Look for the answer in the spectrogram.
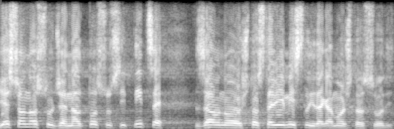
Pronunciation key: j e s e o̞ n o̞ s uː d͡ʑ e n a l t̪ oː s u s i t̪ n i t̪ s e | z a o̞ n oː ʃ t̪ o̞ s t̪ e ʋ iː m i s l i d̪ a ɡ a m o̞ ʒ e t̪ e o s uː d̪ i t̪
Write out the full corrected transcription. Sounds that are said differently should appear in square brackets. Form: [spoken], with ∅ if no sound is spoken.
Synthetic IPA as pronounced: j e s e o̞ n o̞ s uː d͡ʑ e n a l t̪ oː s u s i t̪ n i t̪ s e | z a o̞ n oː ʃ t̪ o̞ s t̪ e ʋ iː m i s l i d̪ a ɡ a m o̞ ʒ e t̪ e o s uː d̪ i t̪

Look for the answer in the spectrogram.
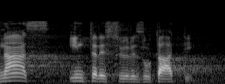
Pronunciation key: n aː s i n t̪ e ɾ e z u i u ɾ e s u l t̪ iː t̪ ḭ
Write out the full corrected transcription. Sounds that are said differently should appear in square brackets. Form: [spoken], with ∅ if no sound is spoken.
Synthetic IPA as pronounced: n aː s i n t̪ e ɾ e [s] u [j] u ɾ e [z] u l t̪ [aː] t̪ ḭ

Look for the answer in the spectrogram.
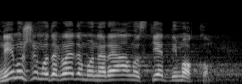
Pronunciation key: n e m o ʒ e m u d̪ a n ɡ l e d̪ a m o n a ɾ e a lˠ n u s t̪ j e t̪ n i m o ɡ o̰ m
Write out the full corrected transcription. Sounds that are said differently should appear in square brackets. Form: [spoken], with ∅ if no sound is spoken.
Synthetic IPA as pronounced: n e m o ʒ e m [o] d̪ a [∅] ɡ l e d̪ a m o n a ɾ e a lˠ n [o] s t̪ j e [d̪] n i m o [k] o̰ m

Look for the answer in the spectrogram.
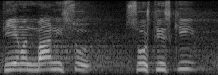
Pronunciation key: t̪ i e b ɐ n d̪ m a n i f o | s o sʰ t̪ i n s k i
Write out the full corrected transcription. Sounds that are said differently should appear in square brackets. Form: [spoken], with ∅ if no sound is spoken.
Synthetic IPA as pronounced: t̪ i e [m] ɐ n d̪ m a n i [s] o | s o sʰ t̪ i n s k i

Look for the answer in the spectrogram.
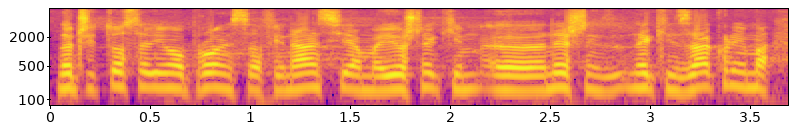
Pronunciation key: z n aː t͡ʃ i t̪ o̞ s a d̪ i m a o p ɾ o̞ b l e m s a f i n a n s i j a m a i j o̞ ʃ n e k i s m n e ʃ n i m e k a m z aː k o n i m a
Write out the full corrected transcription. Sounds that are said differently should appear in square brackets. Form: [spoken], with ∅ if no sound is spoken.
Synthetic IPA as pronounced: z n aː t͡ʃ i t̪ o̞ s a d̪ i m a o p ɾ o̞ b l e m s a f i n a n s i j a m a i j o̞ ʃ n e k i [∅] m n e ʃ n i [n] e k [i] m z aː k o n i m a

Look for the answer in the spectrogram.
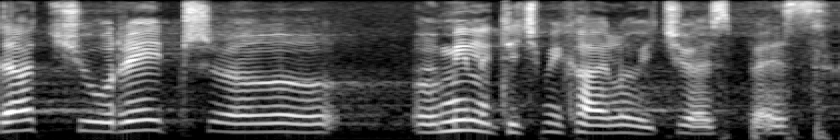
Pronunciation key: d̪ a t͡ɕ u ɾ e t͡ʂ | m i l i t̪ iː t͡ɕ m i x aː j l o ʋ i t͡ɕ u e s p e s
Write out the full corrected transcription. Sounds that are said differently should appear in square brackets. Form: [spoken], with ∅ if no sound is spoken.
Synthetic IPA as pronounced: d̪ a t͡ɕ u ɾ e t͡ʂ | m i l i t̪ [i] t͡ɕ m i x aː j l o ʋ i t͡ɕ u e s p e s

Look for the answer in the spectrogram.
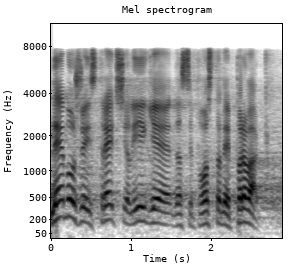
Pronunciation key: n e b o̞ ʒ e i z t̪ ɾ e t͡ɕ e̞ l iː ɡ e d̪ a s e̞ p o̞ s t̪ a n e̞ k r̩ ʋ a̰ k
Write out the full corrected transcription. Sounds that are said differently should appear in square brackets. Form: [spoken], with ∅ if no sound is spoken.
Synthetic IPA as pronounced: n e [m] o̞ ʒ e i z t̪ ɾ e t͡ɕ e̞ l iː ɡ e d̪ a s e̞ p o̞ s t̪ a n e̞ [p] r̩ ʋ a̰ k

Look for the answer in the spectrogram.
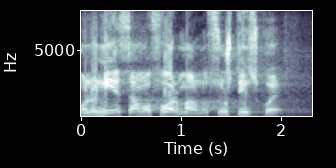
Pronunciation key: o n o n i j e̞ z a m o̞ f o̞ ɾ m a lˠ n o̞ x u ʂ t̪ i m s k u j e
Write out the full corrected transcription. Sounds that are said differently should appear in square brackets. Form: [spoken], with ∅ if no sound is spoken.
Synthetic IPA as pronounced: o n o n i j e̞ [s] a m o̞ f o̞ ɾ m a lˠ n o̞ [s] u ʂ t̪ i [n] s k [o] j e

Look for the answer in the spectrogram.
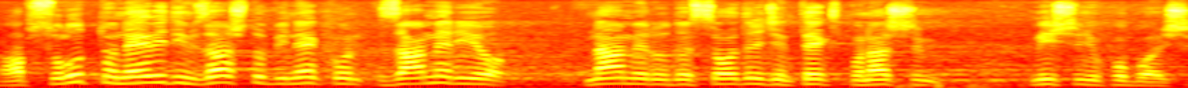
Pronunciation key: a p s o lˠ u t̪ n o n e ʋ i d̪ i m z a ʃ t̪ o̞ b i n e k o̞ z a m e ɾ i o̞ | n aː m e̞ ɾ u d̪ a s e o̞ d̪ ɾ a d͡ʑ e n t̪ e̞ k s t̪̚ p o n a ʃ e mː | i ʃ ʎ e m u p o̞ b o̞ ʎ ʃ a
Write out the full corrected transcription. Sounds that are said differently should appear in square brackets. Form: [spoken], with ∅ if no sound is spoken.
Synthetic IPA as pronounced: a p s o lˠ u t̪ n o n e ʋ i d̪ i m z a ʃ t̪ o̞ b i n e k o̞ z a m e ɾ i o̞ | n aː m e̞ ɾ u d̪ a s e o̞ d̪ ɾ [e] d͡ʑ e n t̪ e̞ k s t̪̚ p o n a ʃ e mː | i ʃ ʎ e [ɲ] u p o̞ b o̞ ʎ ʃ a

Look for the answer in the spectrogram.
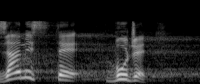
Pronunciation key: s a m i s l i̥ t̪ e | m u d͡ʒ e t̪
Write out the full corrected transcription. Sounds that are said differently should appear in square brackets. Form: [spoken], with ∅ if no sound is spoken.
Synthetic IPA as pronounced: [z] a m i s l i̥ t̪ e | [b] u d͡ʒ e t̪

